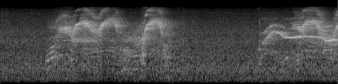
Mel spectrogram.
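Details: Captive giant otter family of six, including two cubs born at Chestnut Centre, Chapel-en-le-Frith, filmed 25 June 2011; two bursts of shrill, wavering high squeals separated by a short pause, with a quiet background.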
